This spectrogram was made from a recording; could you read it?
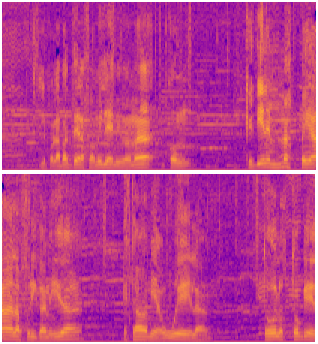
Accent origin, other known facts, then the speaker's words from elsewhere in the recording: Havana, Cuba; born there; Bueno, yo nací en La Habana en el año 64, el 31 de diciembre.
